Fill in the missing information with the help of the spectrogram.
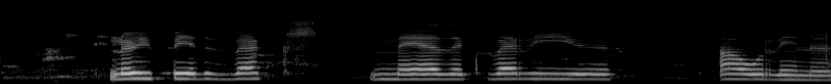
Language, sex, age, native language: Icelandic, male, 9, Icelandic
